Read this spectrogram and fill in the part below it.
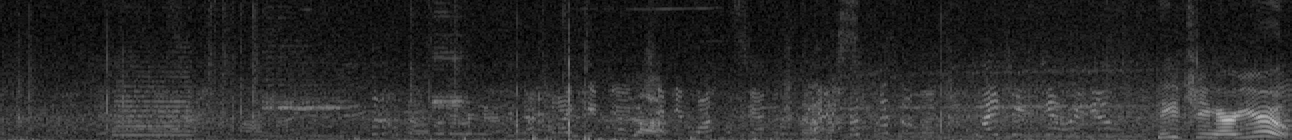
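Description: Car horns honk from passing traffic.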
